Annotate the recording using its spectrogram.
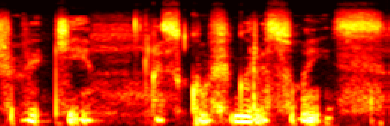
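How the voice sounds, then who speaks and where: A whisper at a very slow pace. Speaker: ASMR gamer. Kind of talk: casual talk to camera while playing a game. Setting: microphone with a pop filter.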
